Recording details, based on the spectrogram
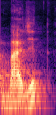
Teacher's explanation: el acento en esta primera, digamos en la primera sílaba, vayit, y esta palabra vayit significa casa.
